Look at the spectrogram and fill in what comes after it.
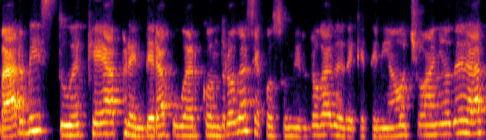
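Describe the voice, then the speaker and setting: Her voice sits at a medium pitch for a woman and shows ordinary pitch variation. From Colombia, Medellín. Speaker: author giving life testimony. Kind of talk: testimony. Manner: halting, many fillers.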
